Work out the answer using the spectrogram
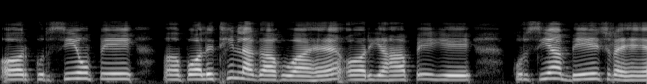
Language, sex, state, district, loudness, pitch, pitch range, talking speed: Hindi, female, Uttar Pradesh, Lalitpur, -16 LUFS, 225 Hz, 210-245 Hz, 150 wpm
